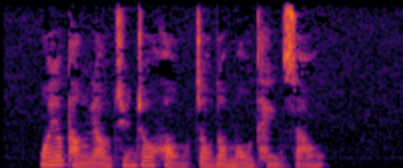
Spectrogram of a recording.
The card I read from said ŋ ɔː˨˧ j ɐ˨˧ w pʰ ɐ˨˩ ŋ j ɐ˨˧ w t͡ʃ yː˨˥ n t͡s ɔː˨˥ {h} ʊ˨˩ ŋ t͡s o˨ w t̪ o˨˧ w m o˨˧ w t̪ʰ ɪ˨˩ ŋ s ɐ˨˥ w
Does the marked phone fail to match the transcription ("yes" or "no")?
no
